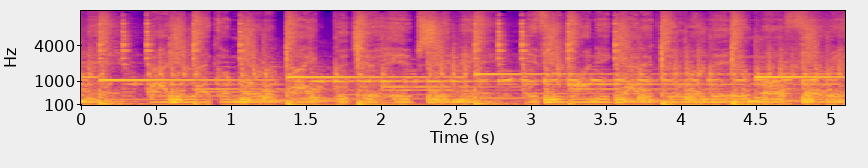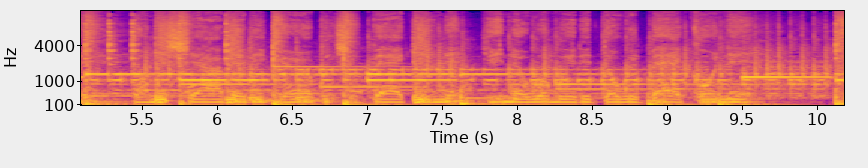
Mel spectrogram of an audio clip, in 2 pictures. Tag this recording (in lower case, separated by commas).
music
